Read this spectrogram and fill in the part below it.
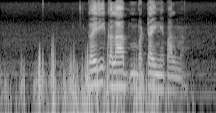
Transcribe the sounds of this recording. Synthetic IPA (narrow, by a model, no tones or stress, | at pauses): ɡʌjɾikʌlabːʌʈːajnepalma̰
